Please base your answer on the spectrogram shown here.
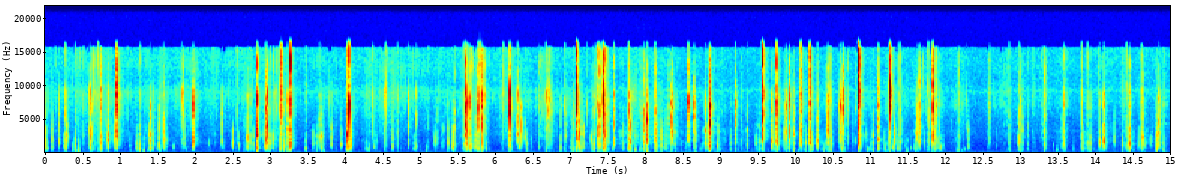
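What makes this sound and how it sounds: A small clear plastic bag filled with soft yarn pom-poms, with a cardboard header at the top, is squeezed and crinkled by the fingertips. Dense, quiet, bright crinkling plays throughout as many short, crisp crackles with almost no low end.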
